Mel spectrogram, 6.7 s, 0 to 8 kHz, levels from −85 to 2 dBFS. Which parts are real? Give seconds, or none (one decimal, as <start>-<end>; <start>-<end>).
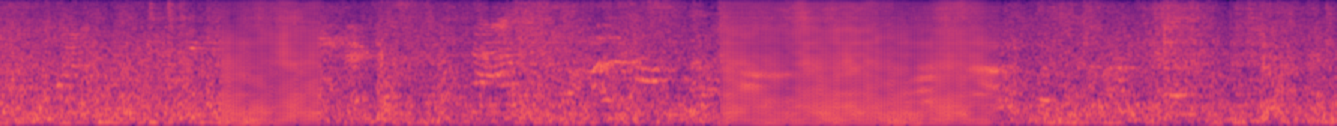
0.0-1.1; 1.6-3.6; 5.0-6.7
